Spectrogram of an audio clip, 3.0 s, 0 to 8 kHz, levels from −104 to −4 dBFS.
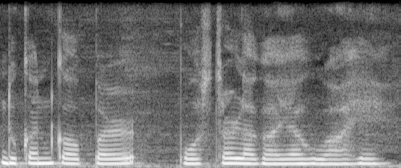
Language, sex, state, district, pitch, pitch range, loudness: Hindi, female, Arunachal Pradesh, Lower Dibang Valley, 225 Hz, 220-240 Hz, -12 LUFS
